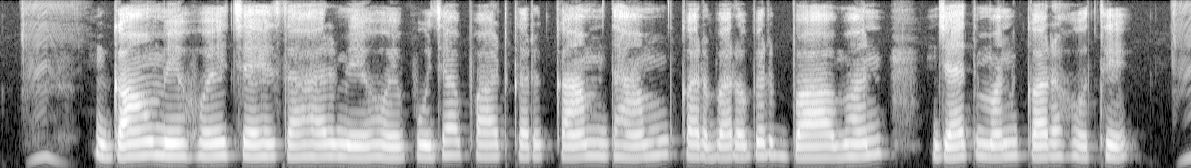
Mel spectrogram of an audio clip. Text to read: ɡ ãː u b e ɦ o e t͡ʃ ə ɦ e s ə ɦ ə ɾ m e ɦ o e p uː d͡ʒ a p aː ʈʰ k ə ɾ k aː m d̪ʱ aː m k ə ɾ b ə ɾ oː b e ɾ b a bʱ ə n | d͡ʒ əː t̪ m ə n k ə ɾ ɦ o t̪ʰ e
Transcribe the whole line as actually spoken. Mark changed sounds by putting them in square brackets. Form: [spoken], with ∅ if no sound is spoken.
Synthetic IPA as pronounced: ɡ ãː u [m] e ɦ o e t͡ʃ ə ɦ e s ə ɦ ə ɾ m e ɦ o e p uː d͡ʒ a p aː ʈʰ k ə ɾ k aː m d̪ʱ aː m k ə ɾ b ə ɾ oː b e ɾ b a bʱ ə n | d͡ʒ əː t̪ m ə n k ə ɾ ɦ o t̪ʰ e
